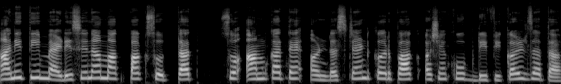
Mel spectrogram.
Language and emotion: Goan Konkani, neutral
